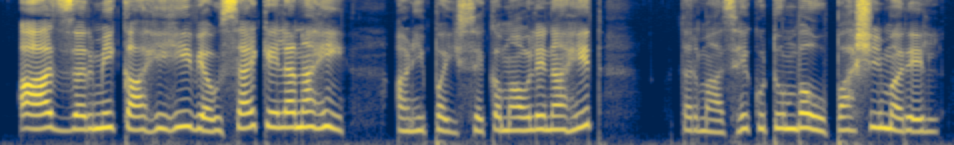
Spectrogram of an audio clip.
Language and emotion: Marathi, fearful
